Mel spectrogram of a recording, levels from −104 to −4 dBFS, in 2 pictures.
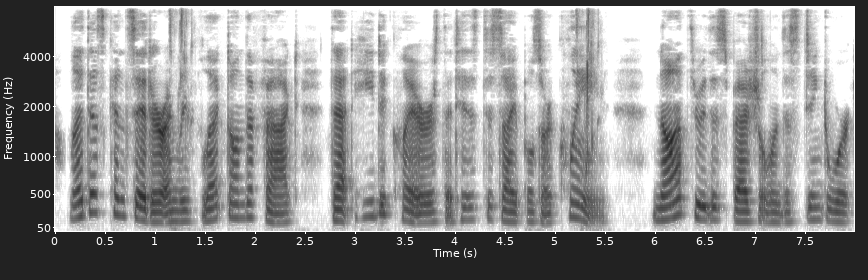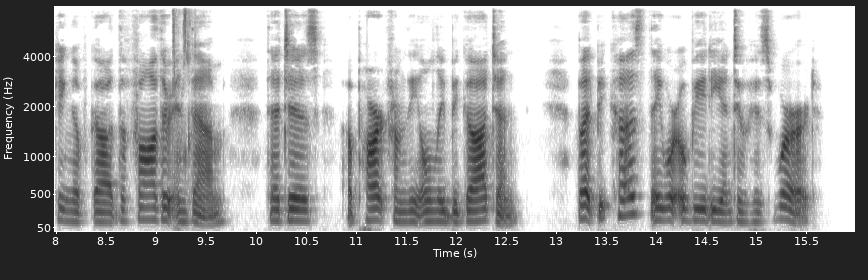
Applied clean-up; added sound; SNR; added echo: neural mask model Resemble Enhance denoiser.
